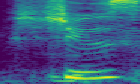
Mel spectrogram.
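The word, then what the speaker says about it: Chus: He owns Blue Chews, it's spelled C-H-U-S, shoes, Blue Chews.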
